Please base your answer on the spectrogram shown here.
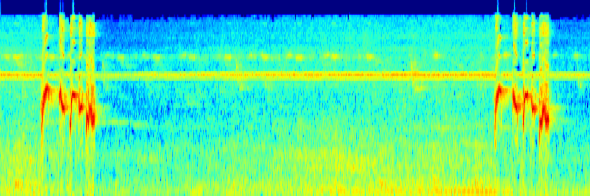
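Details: Red-whiskered bulbul used as a lure bird for training, singing 'căng lửa': two fast warbled five-note phrases roughly six seconds apart, separated by quiet hiss and a persistent high tone.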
